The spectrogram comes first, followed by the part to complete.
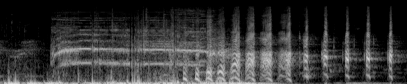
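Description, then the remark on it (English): A goat named Scream lets out a loud, human-like scream held for about two seconds, then breaks into a rapid stuttering series of short bleats that trail off. “It's just a goat.”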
